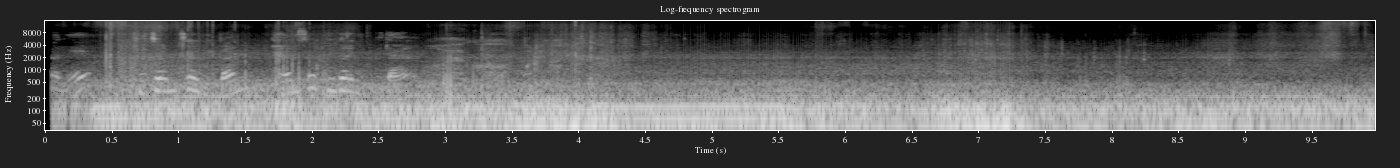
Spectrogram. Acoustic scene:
car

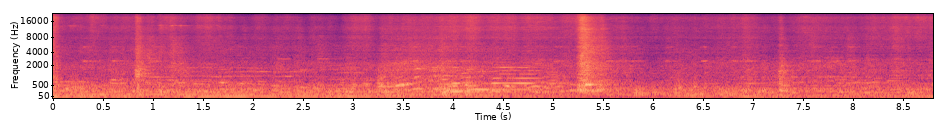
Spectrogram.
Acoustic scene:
crowded indoor space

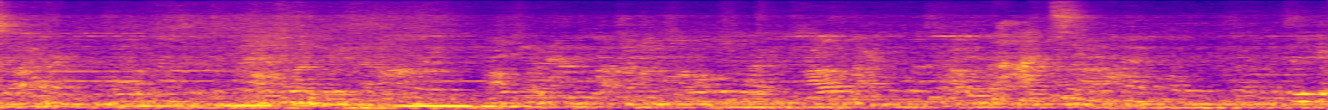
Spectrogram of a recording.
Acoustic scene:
cafe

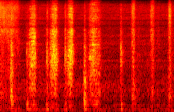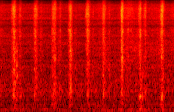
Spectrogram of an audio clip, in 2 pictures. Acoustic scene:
kitchen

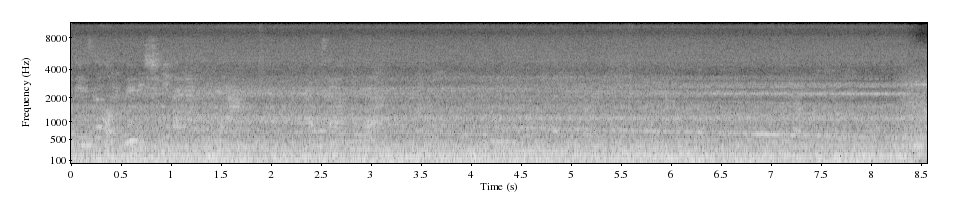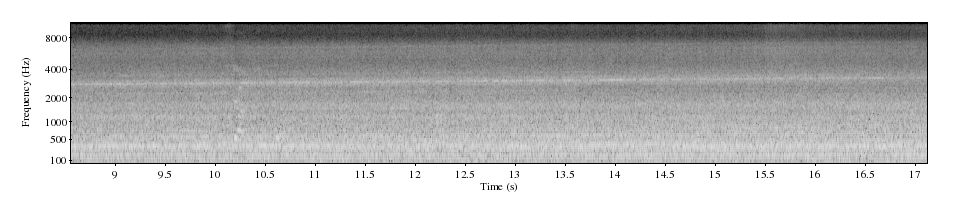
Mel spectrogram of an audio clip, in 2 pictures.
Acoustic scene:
subway train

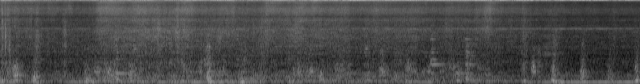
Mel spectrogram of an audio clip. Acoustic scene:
kitchen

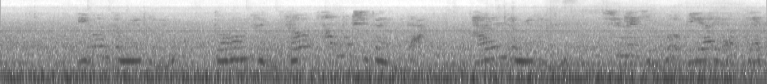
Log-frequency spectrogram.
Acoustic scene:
bus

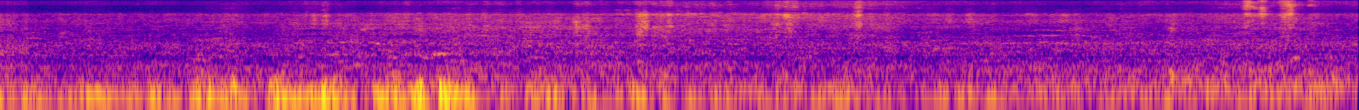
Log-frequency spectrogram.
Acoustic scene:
residential area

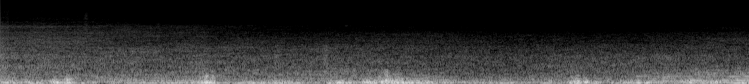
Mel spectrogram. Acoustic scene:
residential area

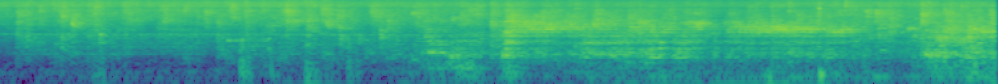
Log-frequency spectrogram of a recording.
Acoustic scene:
restroom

